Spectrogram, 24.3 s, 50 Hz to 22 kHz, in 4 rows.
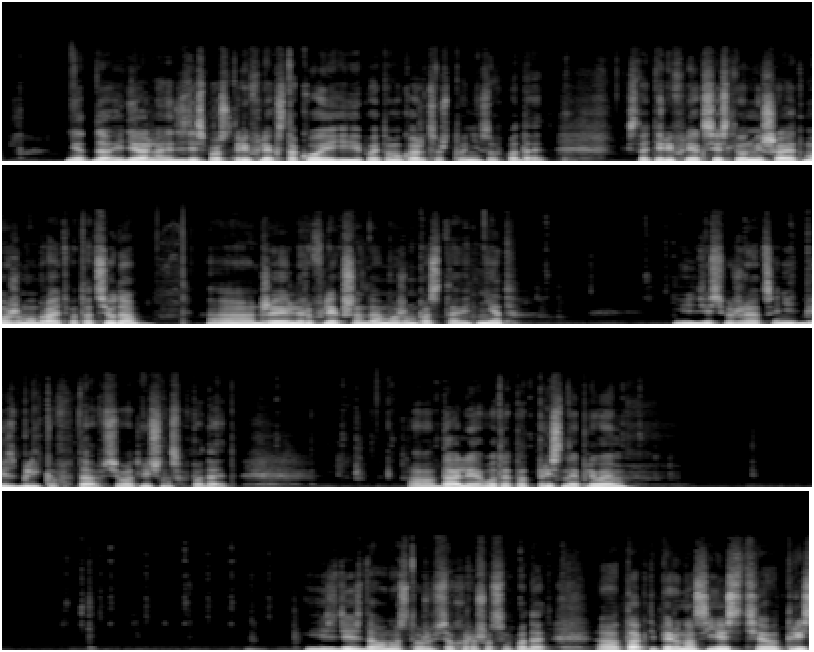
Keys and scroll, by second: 16.5 3, 17.2 w, 18.8 space, 23.4 3.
